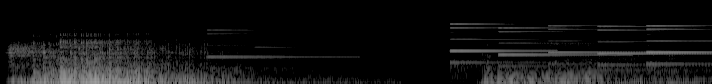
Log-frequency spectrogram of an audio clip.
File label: Guitar Piece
